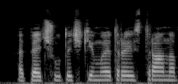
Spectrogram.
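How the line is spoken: Grumble. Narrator (Russian): проворчала доктор

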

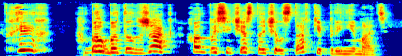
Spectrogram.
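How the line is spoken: Giggling. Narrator (Russian): хихикнул Мафей

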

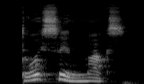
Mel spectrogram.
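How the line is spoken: Quiet prompting. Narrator (Russian): тихо подсказал Дэн

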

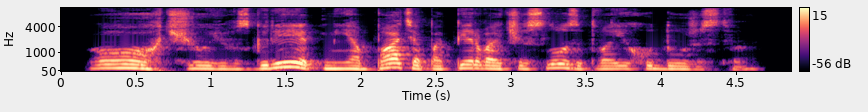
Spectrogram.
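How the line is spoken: Sighing. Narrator (Russian): вздохнул Кондратий

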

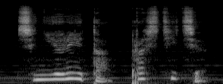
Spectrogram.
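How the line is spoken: Quiet, respectful, apologetic. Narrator (Russian): тихо произнес рядом кто-то почтительно и виновато

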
